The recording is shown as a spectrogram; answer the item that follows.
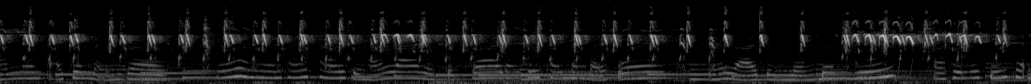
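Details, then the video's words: Wood sandpiper recording from October 2020, used as a lure for netting migrating birds at night: rapid, sharp, high-pitched notes repeated several times a second, with lower wavering tonal sounds running underneath. "Tiếng Choắt Bụng Trắng"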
